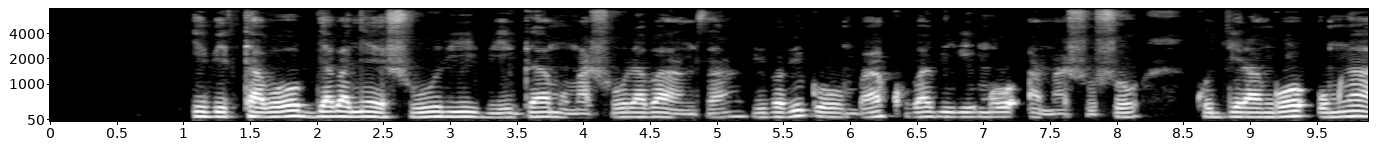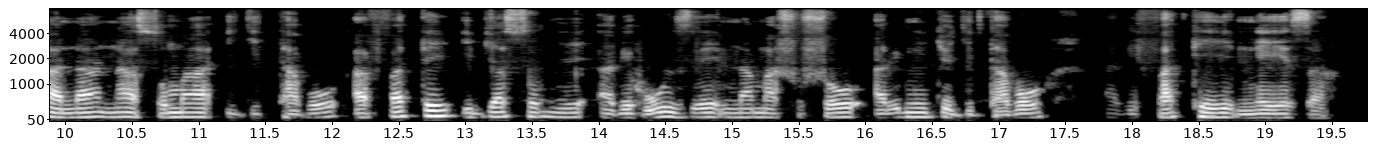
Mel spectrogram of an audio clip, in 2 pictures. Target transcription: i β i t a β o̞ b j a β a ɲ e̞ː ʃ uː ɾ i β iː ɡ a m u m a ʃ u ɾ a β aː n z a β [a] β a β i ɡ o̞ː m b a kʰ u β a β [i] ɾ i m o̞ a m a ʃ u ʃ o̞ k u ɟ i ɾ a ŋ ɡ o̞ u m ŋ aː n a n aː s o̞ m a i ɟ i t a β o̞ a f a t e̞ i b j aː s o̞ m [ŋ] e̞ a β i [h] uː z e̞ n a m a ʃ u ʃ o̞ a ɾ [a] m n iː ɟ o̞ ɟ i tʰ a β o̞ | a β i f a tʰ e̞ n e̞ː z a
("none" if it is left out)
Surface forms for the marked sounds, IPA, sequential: i, i, ɲ, h, i

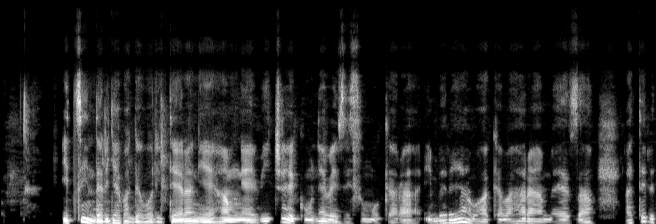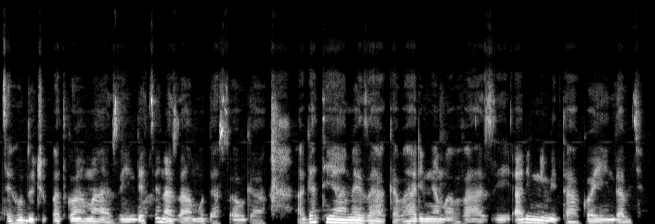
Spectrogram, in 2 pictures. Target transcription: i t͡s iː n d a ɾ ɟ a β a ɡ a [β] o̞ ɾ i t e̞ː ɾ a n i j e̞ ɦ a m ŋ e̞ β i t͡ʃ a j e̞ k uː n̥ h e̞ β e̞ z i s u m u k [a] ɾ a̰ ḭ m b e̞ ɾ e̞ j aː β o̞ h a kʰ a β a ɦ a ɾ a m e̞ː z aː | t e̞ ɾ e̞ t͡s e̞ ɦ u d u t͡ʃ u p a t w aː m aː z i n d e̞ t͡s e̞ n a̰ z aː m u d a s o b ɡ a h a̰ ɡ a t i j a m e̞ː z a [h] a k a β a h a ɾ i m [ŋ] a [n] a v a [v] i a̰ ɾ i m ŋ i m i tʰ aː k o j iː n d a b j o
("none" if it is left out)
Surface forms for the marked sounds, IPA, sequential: β, a, h, ŋ, m, z

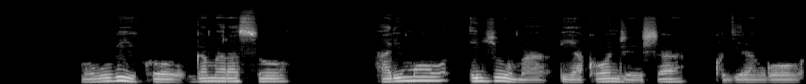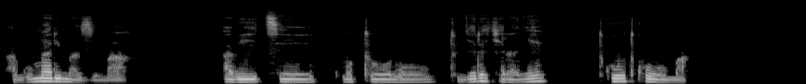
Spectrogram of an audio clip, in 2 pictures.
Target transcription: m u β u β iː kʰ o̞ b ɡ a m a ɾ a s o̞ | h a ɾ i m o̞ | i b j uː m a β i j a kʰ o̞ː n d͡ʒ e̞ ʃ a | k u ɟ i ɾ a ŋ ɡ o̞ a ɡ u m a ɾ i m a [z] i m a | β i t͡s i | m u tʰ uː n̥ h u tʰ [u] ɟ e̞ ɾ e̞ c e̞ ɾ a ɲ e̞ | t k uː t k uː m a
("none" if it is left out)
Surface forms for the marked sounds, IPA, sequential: z, u

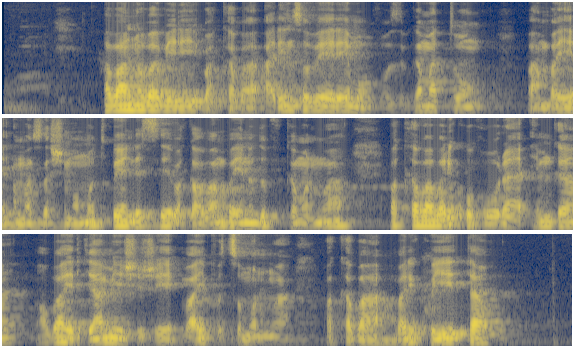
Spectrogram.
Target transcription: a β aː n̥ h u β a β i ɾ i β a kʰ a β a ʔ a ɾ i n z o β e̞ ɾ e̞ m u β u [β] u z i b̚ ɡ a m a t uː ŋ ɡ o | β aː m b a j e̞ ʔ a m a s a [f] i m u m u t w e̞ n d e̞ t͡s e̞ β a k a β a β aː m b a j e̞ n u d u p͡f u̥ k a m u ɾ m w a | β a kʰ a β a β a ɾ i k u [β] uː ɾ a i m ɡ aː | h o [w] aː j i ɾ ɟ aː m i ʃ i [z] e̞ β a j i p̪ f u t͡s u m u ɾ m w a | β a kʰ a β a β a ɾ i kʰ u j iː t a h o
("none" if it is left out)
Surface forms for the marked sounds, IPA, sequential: v, ʃ, v, β, ʒ

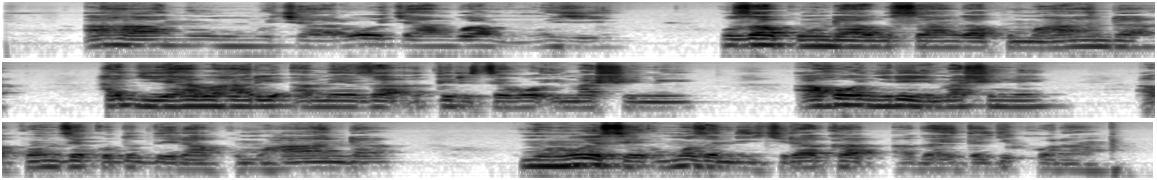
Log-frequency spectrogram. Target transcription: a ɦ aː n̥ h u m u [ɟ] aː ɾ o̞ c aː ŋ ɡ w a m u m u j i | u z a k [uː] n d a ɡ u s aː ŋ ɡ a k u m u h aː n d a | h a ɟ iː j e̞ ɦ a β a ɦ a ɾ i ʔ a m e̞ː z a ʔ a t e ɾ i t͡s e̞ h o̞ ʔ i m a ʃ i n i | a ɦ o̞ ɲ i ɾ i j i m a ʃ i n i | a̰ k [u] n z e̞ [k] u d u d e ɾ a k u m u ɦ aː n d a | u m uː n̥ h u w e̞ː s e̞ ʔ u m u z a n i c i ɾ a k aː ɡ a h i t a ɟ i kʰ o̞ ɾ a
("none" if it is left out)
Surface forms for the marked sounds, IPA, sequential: c, uː, uː, k

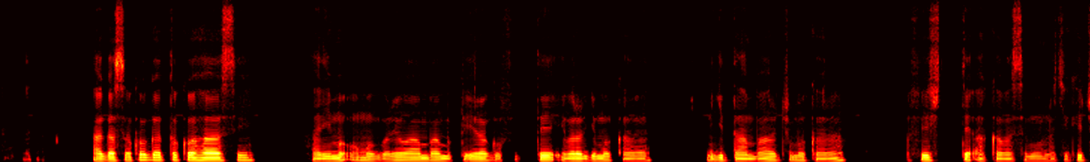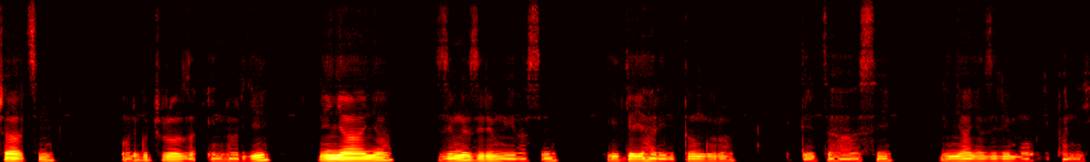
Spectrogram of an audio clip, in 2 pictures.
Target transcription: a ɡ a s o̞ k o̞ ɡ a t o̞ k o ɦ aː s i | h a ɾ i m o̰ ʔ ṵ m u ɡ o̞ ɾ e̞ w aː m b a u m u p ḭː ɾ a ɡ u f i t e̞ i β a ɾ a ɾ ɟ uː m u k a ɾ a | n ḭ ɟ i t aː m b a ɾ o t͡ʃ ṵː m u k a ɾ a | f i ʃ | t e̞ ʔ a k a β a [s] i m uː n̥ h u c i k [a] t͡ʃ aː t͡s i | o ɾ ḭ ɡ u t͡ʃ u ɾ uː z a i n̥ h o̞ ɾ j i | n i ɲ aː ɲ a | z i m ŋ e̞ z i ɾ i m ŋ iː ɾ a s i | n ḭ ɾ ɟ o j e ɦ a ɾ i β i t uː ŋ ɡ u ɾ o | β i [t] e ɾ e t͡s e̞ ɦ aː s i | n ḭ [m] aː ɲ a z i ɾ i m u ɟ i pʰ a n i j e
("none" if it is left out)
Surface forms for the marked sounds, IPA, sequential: s, i, t, ɲ

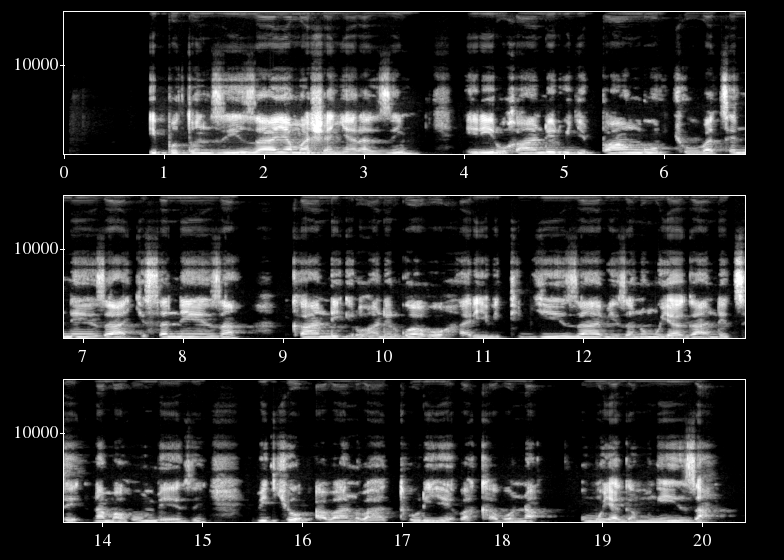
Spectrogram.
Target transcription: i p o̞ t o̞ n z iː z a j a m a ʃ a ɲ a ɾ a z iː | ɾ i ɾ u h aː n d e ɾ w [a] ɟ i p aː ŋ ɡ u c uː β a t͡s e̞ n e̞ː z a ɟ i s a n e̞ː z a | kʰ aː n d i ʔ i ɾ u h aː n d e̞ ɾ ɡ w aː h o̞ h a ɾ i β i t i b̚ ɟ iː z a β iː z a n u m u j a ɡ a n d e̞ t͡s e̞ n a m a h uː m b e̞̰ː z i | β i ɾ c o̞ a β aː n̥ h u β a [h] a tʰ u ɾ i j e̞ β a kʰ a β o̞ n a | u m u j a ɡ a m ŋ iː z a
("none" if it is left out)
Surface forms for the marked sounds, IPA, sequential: i, h

